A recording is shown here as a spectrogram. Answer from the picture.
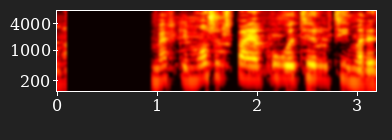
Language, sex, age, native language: Icelandic, female, 30-39, Icelandic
